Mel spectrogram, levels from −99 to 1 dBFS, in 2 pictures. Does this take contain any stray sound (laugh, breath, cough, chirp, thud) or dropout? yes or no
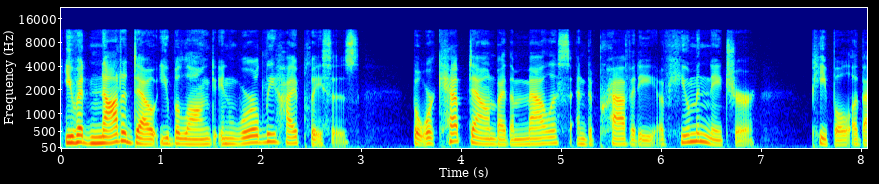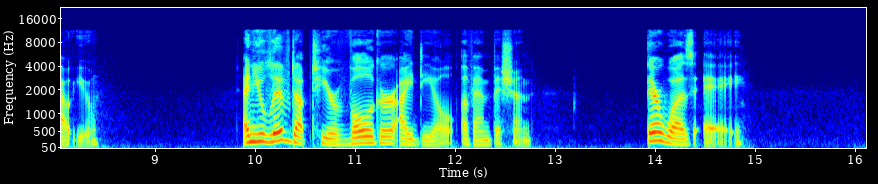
no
